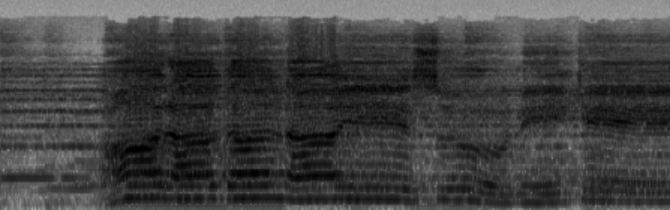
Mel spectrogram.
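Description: Male voices singing a Telugu worship song, coming in about a second in with long held notes that slide down in pitch near the end.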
